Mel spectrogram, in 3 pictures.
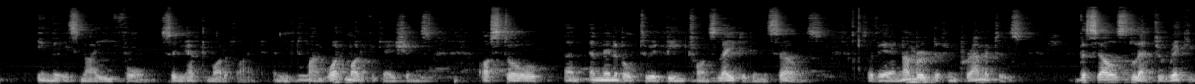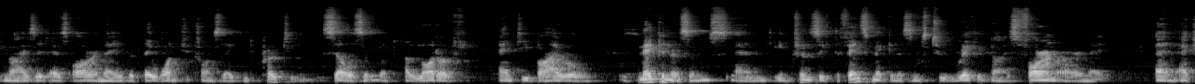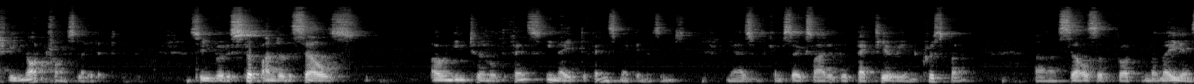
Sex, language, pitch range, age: male, English, 85-115 Hz, 50-69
